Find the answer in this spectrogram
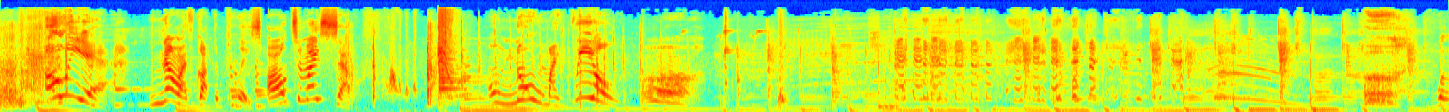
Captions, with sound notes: Oh, yeah! Now I've got the place all to myself. Oh, no! My wheel. Grr! (Laughter) - Mmm! - Ugh!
